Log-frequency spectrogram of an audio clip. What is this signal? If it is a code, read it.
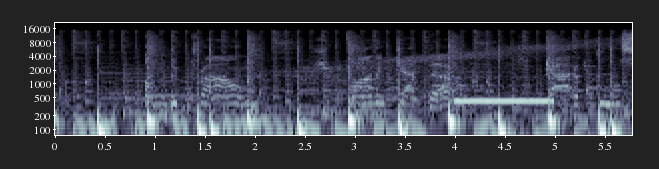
Ringback tone (Europe, 425 Hz), with noise.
